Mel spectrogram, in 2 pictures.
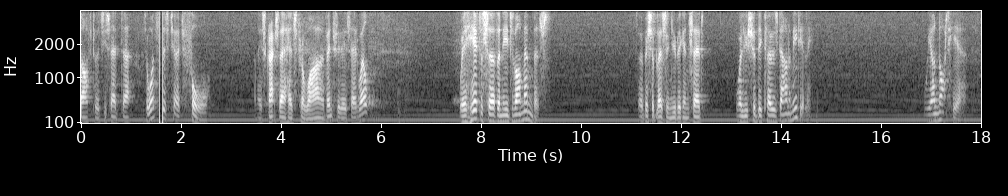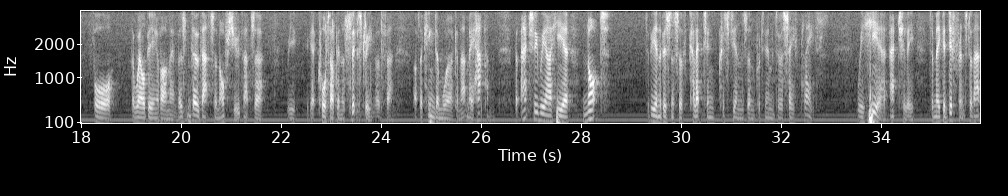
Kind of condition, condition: setting, large echoing room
